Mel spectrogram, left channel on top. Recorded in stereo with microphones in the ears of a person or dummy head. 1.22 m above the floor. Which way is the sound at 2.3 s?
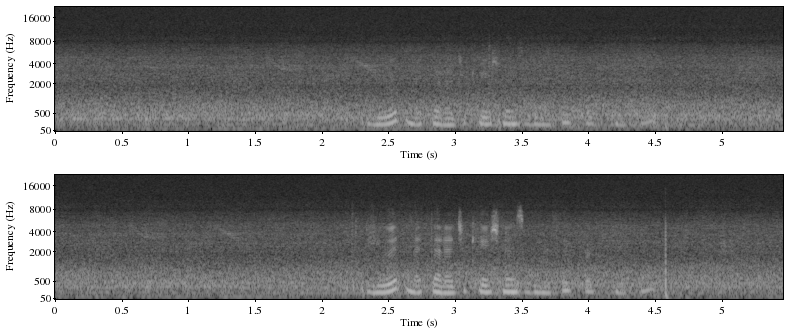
45° right (ahead or behind).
